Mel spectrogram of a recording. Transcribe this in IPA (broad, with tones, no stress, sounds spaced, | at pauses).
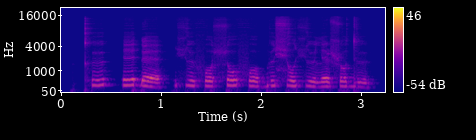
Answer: kʰ ʉ˦˥ | e˦˥ ɗ ɛ˦˨ | ç ʉ˦˨ f o˦˨ ɬ o˦˥ f o˦˨ b ʉ˦˥ ɕ o˦˥ ç ʉ˦˨ l e˦˨ ʂ o˦˥ d ʉ˦˨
